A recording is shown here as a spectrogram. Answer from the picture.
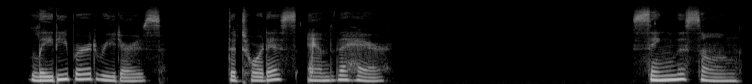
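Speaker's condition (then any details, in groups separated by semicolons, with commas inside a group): No condition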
